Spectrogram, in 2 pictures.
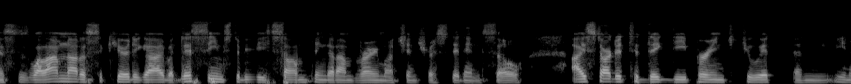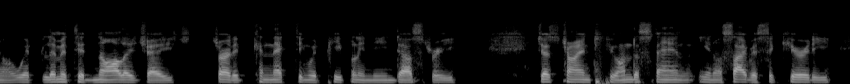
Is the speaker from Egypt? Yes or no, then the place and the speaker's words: no; Canada; I am Canadian, and I'm still Canadian.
